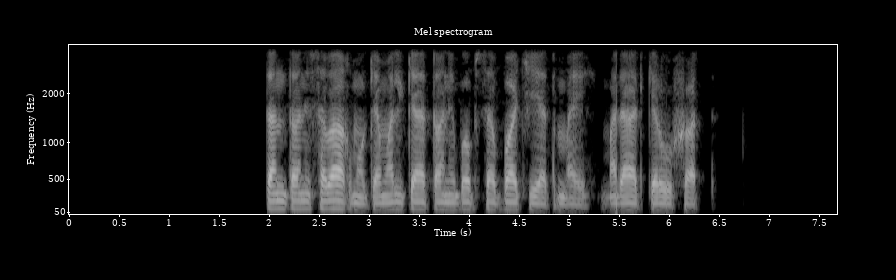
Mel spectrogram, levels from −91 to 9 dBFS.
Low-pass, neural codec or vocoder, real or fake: 3.6 kHz; none; real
